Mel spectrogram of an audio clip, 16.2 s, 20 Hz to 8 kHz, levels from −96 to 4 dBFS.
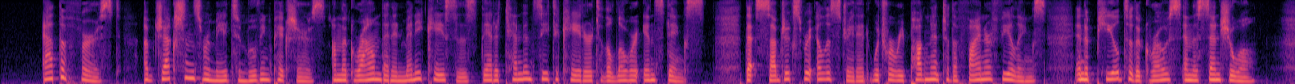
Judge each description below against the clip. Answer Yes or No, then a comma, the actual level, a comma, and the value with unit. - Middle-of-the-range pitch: Yes, medium, 180 Hz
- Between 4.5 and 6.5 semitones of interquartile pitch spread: No, average, 3.8 semitones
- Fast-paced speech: No, average, 165 wpm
